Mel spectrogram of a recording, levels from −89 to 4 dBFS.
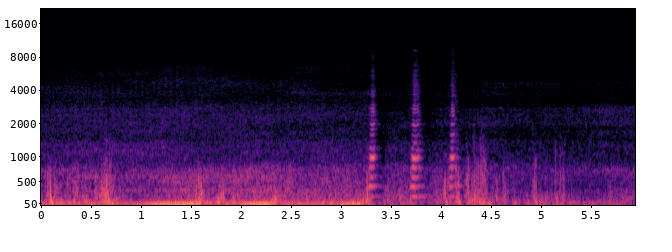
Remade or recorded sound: recorded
